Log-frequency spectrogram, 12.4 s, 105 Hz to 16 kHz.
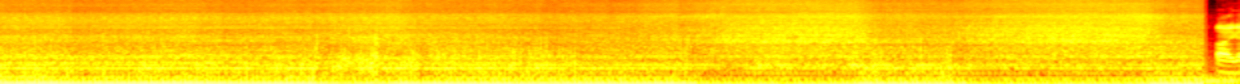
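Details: Nissan 370Z (VHR engine) started right after a serpentine drive belt replacement: steady, even low idle with no squeal, chirp or knock from the belt area. Normal idle.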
